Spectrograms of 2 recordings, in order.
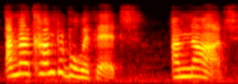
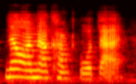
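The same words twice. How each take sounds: First: Louder, firmer refusal with punch on not; firm stressed no, leaning on not. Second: Flat refusal. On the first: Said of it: "gonna come off as a bitch". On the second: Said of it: "flat out fucking no". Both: Shown as a demonstration.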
